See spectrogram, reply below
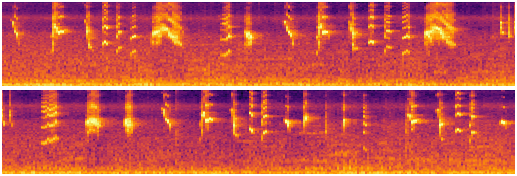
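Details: Long-tailed shrike song used to train caged birds: a busy, fast chattering run of varied high chips, clicks and short whistles, delivered almost continuously for ten seconds, over a faint low hum.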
